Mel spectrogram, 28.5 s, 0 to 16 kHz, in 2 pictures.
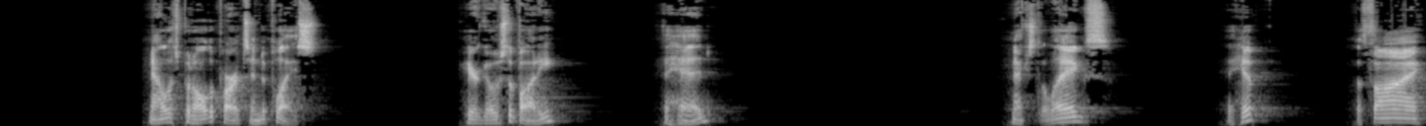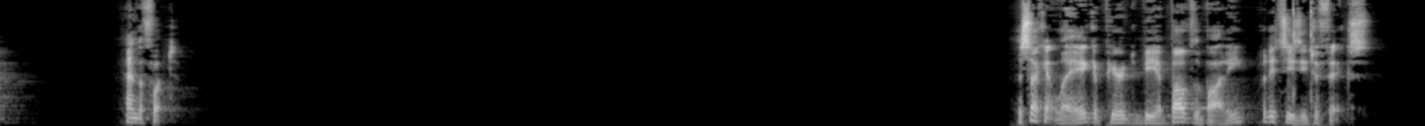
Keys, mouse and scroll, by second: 1.7 ctrl+scroll up 1, 2.5 ctrl+click, 3.1 drag, 3.4-3.9 drag, 4.0 ctrl+scroll up 1, 4.2 ctrl+middle click, 4.6 click, 5.2 click, 5.9 middle click, 6.3 click, 6.7 click, 7.1 middle click, 7.6-7.9 drag, 8.2 click, 9.4 middle drag, 9.9 middle drag, 10.2 middle click, 10.9 click, 11.2 click, 11.7 click, 12.3 click, 12.9 middle drag, 13.3 drag, 13.7 click, 14.2 click, 14.7 click, 15.9 click, 16.2 click, 16.7 click, 18.2 middle click, 18.4 click, 18.6 click, 18.9 click, 19.1 click, 19.5 click, 19.9 middle click, 20.1 click, 20.2 middle click, 20.4 click, 20.6 click, 20.9 click, 21.1 click, 21.3 click, 21.8 click, 22.2 middle click, 22.4 click, 22.8 click, 23.1 click, 23.4 click, 24.4 middle click, 24.9-26.7 middle drag, 27.0 click.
